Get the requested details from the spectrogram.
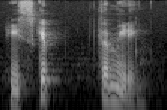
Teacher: Because you have that TH sound, the meeting, after, they blend together, and you don't really hear that T sound. · when you link the words, you don't really hear the T sound.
